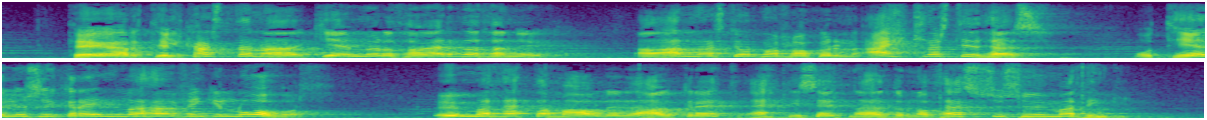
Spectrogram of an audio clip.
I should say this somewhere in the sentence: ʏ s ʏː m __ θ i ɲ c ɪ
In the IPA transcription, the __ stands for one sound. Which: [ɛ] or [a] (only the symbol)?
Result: a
